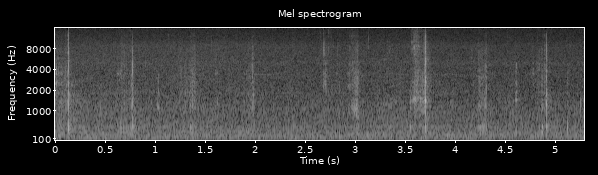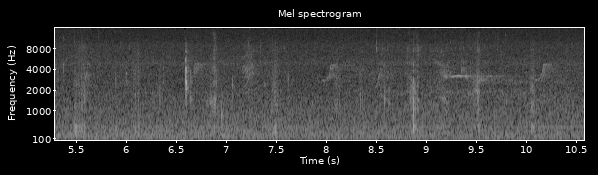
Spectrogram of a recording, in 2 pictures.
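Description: Close-up chewing and biting of food, with irregular crisp crunches and wet clicks from the mouth.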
